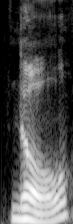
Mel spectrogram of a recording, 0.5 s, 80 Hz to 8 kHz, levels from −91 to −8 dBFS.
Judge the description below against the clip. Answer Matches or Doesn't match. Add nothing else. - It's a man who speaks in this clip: Matches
